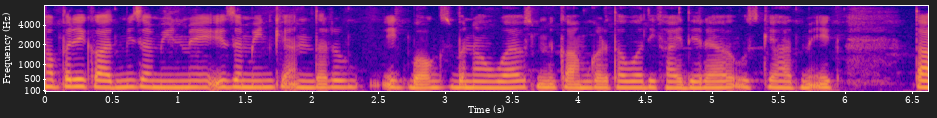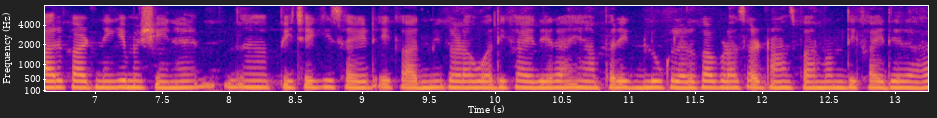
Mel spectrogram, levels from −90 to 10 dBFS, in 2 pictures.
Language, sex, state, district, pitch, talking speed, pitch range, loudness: Bhojpuri, female, Bihar, Saran, 215 Hz, 245 wpm, 210-225 Hz, -17 LUFS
